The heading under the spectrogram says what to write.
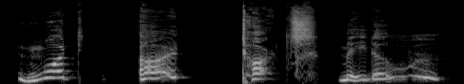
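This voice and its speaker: A man puts on a character voice, pitched extremely high for a man, with very wide swings in pitch. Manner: melancholy, solemn.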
